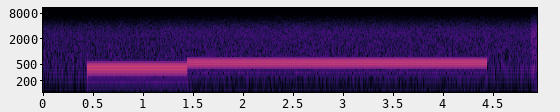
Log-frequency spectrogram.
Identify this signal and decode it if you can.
Two-tone page, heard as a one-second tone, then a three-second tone, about 420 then 550 Hz, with radio hiss and a squelch burst at the end.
